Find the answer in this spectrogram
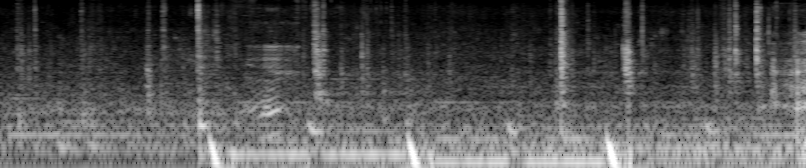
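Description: Clicks, knocks and handling noise of a computer case side panel being unscrewed and taken off, over a steady low hum.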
